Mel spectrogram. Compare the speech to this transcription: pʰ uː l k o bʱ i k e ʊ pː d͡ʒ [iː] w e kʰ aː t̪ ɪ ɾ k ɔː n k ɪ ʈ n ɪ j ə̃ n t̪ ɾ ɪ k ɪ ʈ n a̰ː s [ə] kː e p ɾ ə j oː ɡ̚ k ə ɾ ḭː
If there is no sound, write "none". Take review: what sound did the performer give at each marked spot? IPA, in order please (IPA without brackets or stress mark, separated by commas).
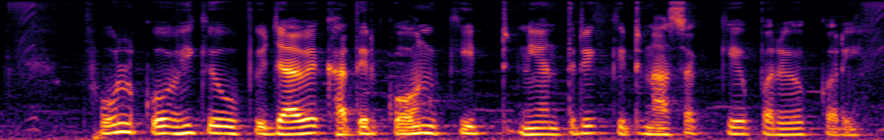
aː, ə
